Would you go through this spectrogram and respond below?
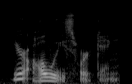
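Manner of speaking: put-on whisper, hushed, breathy, disappointed murmur. Recounting a daughter's reply after being put off until after work, imitating a disappointed voice. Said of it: "in such a disappointed voice".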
